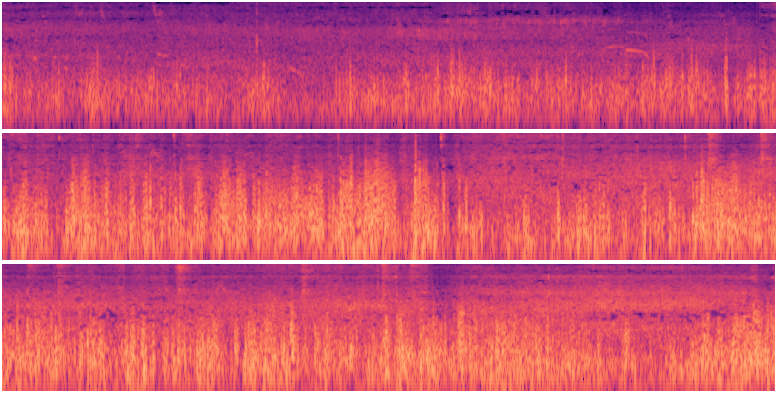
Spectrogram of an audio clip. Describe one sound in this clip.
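Wind blows hard outdoors, buffeting loudly.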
